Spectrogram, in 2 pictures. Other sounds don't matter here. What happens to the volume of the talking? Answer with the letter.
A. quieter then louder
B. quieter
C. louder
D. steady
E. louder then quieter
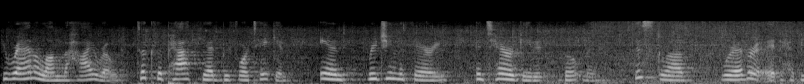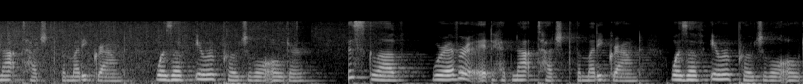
D.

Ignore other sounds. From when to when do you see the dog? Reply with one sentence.
You can't hear the dog here.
